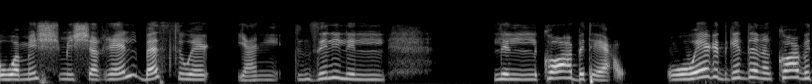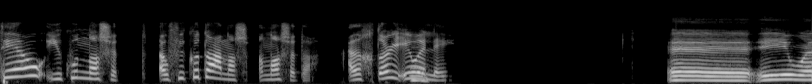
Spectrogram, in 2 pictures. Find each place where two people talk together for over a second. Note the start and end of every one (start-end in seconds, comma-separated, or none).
none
